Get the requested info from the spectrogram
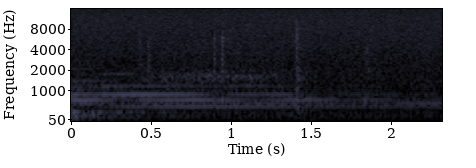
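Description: Upright piano notes held and ringing out, fading steadily, with two faint clicks about a second and a second and a half in.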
